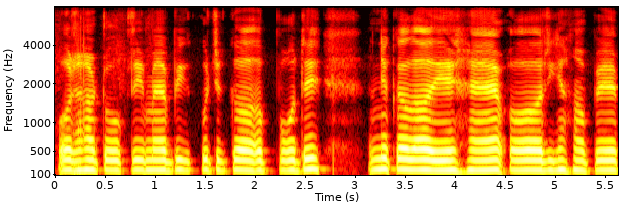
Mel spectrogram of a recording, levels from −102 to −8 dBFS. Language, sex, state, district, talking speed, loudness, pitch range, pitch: Hindi, female, Punjab, Pathankot, 150 wpm, -16 LUFS, 170-175 Hz, 175 Hz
